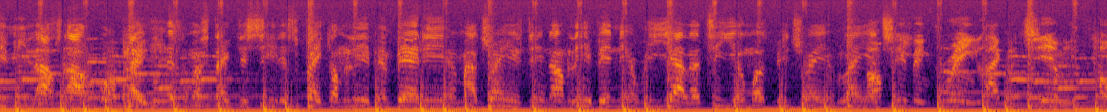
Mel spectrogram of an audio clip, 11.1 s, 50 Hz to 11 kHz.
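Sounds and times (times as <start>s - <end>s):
rap song with bass and drums: 0.0s - 11.0s.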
